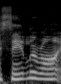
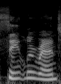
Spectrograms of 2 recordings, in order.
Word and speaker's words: St. Laurent: Laurent is on the, and you're going to hear me say St. Laurent and St. Laurent all morning. Don't call the listener line. People here pronounce it both ways.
